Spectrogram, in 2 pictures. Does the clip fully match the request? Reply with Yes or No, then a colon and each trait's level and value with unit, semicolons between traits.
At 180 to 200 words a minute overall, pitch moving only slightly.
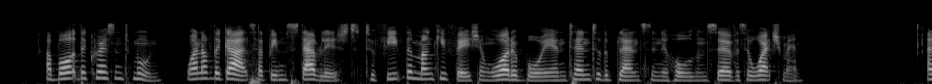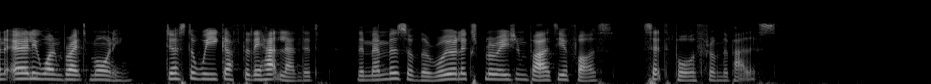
No: average, 185 wpm; average, 4.5 semitones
